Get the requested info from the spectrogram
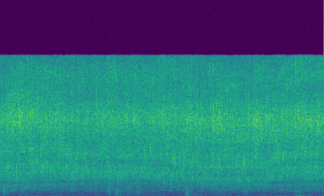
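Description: Cluster beans frying in mustard oil in a kadhai, a steady sizzle as they are stirred and turned with a spatula, with a few light ticks of the spatula against the pan.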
